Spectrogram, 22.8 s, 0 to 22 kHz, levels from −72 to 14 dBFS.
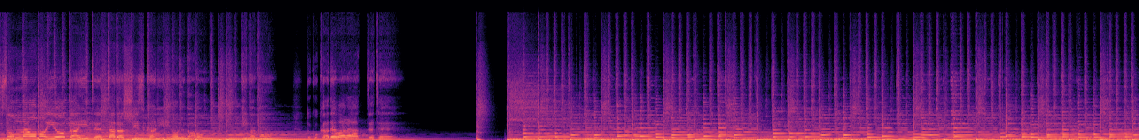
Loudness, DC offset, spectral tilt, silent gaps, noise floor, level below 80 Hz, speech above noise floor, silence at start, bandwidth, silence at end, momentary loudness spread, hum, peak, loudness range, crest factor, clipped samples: -11 LUFS; under 0.1%; -6 dB/octave; none; -38 dBFS; -16 dBFS; 29 dB; 0 s; over 20 kHz; 0 s; 7 LU; none; 0 dBFS; 5 LU; 10 dB; under 0.1%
